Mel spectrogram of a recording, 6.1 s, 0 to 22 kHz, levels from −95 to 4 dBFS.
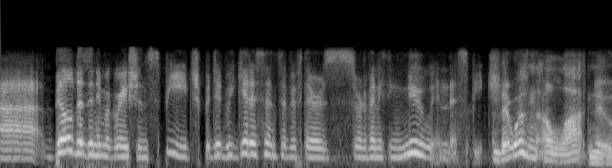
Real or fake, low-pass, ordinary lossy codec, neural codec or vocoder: fake; 7.2 kHz; Opus, 16 kbps; vocoder, 24 kHz, 100 mel bands, Vocos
